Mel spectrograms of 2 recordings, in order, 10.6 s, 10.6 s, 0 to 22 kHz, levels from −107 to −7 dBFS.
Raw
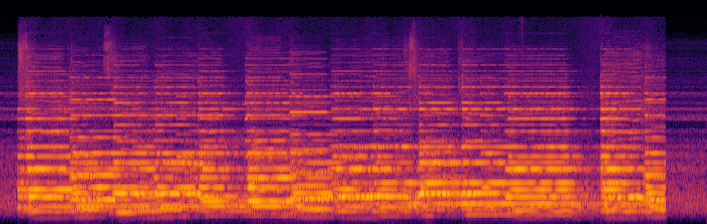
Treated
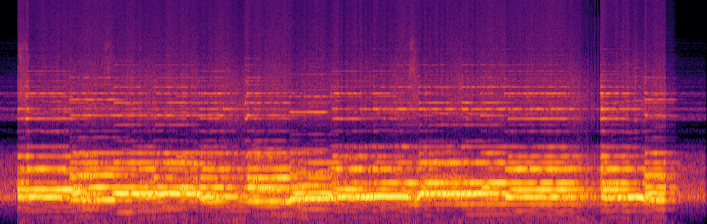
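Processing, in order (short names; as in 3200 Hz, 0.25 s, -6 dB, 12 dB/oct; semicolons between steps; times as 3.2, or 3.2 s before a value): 3.92–4.62 tilt -3 dB/oct; in parallel at -6 dB: bit-crush 6-bit; on the sum: EQ curve 110 Hz 0 dB, 160 Hz -12 dB, 330 Hz -19 dB, 470 Hz +11 dB, 1200 Hz -1 dB, 1800 Hz -26 dB, 2600 Hz -3 dB, 4600 Hz -3 dB, 8300 Hz -12 dB; feedback echo 96 ms, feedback 47%, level -23 dB; on a send at -14 dB: reverb RT60 0.40 s, pre-delay 90 ms; on the sum: maximiser +12.5 dB; gain -8.5 dB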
